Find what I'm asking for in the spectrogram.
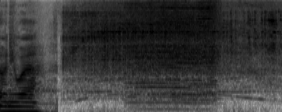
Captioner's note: grinder whirring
